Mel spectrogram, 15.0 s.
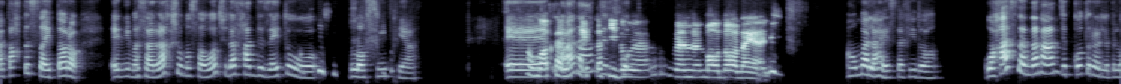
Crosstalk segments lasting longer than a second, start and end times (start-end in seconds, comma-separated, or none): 7.0-8.3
